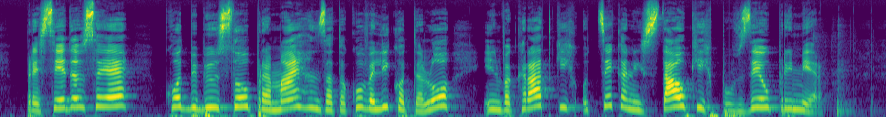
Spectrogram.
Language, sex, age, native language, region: Slovenian, female, 18-29, Slovenian, Savinja region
